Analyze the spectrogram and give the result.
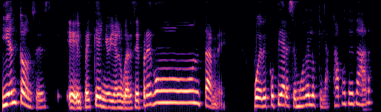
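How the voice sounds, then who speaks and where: A woman's voice: a little high, animated, quick pace, warm tone. A young adult woman therapist giving an online master class, explaining patiently and acting out short lines of children and parents.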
